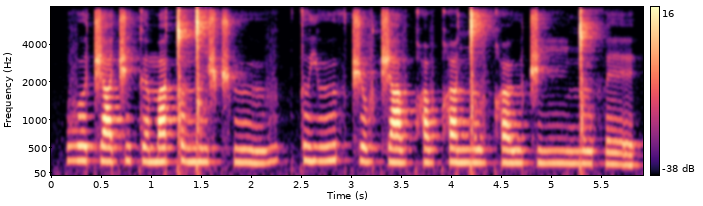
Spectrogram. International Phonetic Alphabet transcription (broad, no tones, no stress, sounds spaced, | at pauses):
v ɵ ə̯ t͡ʃ a t͡ʃ i k ɛ m a ǀ ɵ ŋ͡ǀ iː ʃ t͡ʃʰ ʉː v | t ɨ j ʉː θ t͡ʃ ə˞ v t͡ʃ a v qʰ ɵ v qʰ ɨ ŋ͡ǀ ɨ v qʰ ʉː t͡ʃ iː ŋ͡ǀ ʉ θ e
